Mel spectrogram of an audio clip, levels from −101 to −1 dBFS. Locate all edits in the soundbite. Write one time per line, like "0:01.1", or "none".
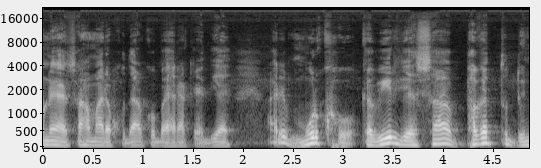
0:03.1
